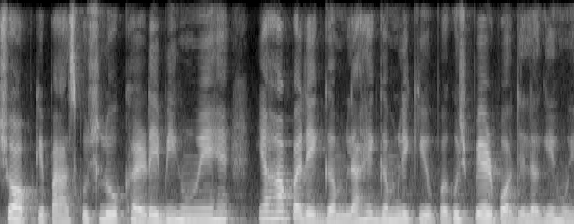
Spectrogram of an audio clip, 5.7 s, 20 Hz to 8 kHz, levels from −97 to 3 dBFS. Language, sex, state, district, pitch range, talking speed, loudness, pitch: Hindi, female, Delhi, New Delhi, 190-220 Hz, 230 wpm, -16 LUFS, 210 Hz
